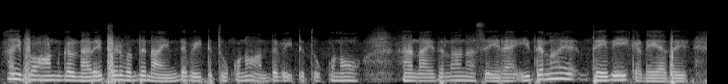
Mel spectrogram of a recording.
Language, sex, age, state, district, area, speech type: Tamil, female, 30-45, Tamil Nadu, Chennai, urban, spontaneous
